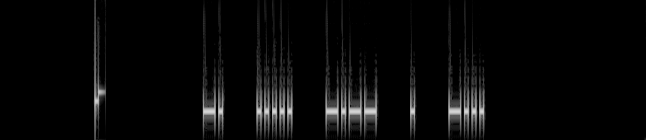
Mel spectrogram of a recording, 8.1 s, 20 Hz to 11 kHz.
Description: Morse code, heard as a keyed tone, about 25 wpm, spaced as for 14 wpm, 700 Hz. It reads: N5YEB
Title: USA Call Signs - 3x Character Spacing - 25wpm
